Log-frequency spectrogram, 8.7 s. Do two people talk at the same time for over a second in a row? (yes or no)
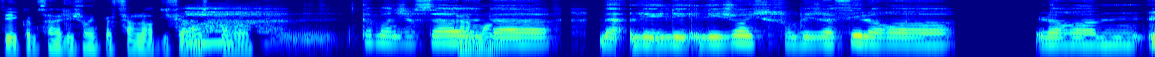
no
